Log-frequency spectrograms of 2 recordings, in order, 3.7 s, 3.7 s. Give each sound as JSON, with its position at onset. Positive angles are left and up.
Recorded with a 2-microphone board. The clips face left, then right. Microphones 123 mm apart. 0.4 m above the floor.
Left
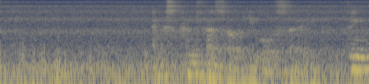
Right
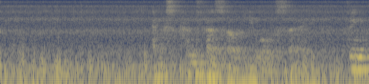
{"t": 1.5, "sound": "a man speaking", "side_deg": 0, "distance_m": 3.5}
